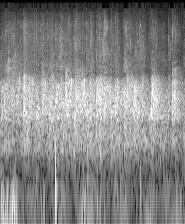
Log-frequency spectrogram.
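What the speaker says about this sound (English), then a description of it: "Please give her a rounding hand of applause." An audience at the JNUC conference in Denver applauds steadily for a presenter, a dense, even wash of clapping that holds at the same level for the whole stretch with no voices over it.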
